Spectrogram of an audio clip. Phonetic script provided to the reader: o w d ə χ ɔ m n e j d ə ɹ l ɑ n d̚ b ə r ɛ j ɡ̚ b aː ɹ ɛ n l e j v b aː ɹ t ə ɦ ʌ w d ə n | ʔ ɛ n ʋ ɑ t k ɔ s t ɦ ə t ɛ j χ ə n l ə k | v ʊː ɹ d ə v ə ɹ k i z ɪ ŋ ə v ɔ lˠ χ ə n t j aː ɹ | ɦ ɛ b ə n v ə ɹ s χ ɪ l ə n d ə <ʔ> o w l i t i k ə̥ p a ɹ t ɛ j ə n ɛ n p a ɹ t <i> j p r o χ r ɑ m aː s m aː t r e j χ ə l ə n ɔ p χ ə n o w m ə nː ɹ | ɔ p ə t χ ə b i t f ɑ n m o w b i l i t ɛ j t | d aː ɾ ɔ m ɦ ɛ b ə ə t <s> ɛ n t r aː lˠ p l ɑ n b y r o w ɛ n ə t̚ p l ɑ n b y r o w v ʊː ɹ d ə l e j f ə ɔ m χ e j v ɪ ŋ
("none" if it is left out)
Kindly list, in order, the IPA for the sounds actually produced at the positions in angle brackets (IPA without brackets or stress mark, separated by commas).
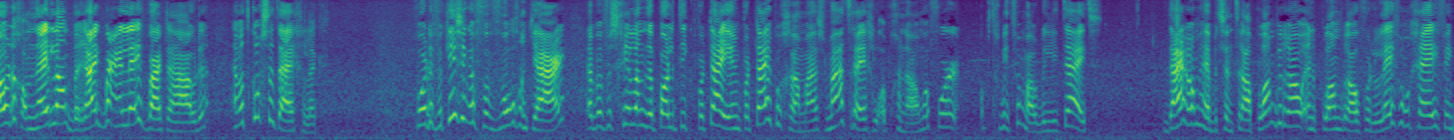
p, ɛ, s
